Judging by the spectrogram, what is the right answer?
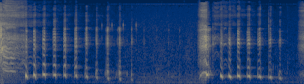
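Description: Baby laughing in two runs of quick giggles, each run starting with a sharp gasp of breath, about five laughs a second.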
